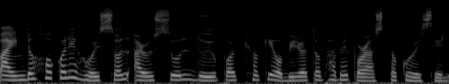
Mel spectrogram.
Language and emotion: Assamese, neutral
